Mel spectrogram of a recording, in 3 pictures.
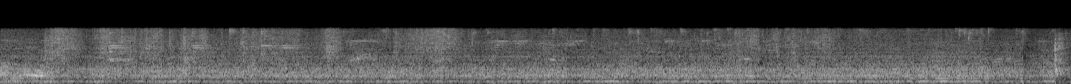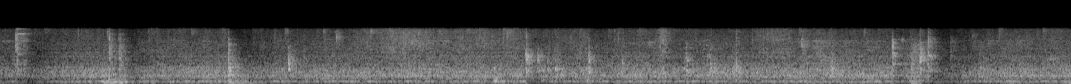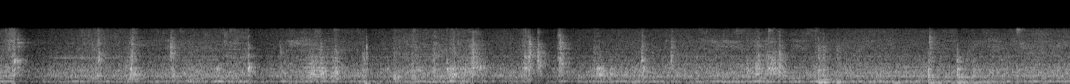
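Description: Dishes and utensils clinking and knocking irregularly during food preparation, over a steady low hum.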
